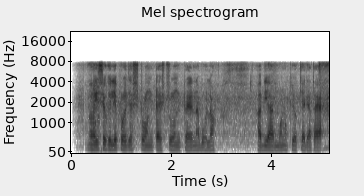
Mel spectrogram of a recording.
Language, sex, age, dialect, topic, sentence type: Hindi, male, 18-24, Hindustani Malvi Khadi Boli, agriculture, statement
